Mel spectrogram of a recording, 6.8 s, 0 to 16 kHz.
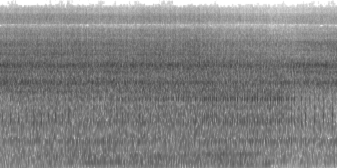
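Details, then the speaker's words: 1964 Buick Electra 225, fire-damaged, running after revival: light quick tapping about three a second over steady idle despite strong oil pressure; top-end tick, cause not pinned down. "well we've definitely got some noise although we have really good oil pressure everything seemed to be okay there is just a a little bit of a tapy tap"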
